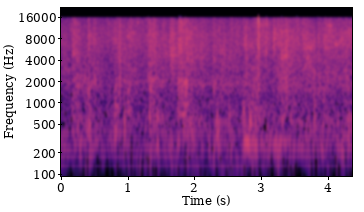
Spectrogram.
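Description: Footsteps of several people walking, women's high heels clicking irregularly on a stone floor.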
